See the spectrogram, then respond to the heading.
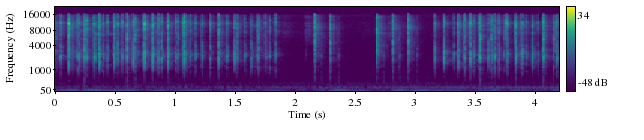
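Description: A white Bakeneko60 60% mechanical keyboard, with a plastic case, PBT dye-sub keycaps, an FR4 plate and lubed KTT Grapefruit linear switches, sits on a desk mat while both hands type rapidly with their fingertips in a typing test. The result is a dense run of short, bright, sharp clacks with no ring, and a brief lull just past the two-second mark before the fast typing resumes.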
